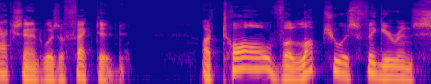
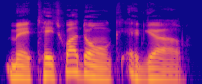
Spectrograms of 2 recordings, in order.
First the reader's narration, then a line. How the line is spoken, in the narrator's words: a woman's voice saying in a slightly vexed tone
